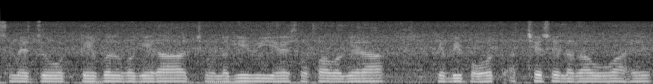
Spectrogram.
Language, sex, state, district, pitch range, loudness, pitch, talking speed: Hindi, male, Rajasthan, Bikaner, 135-140 Hz, -17 LUFS, 140 Hz, 155 wpm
